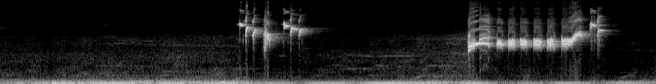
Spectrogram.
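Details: Kept orange-headed thrush, worked up and breeding, calling out to a rival: a short burst of high, scratchy notes, a pause over steady low hum, then a fast run of repeated whistled pips that closes on a sharp rising flourish.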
